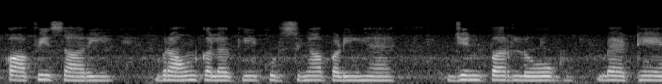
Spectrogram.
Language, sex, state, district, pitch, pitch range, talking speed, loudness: Hindi, female, Uttar Pradesh, Shamli, 195 Hz, 190-205 Hz, 115 wpm, -18 LUFS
